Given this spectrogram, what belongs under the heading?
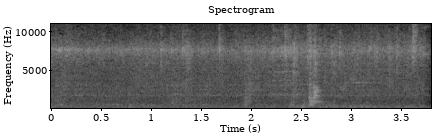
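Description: Garib Rath Express passenger train running at night, a steady close rumble of wheels and carriage noise with faint rattles throughout, no talking.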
